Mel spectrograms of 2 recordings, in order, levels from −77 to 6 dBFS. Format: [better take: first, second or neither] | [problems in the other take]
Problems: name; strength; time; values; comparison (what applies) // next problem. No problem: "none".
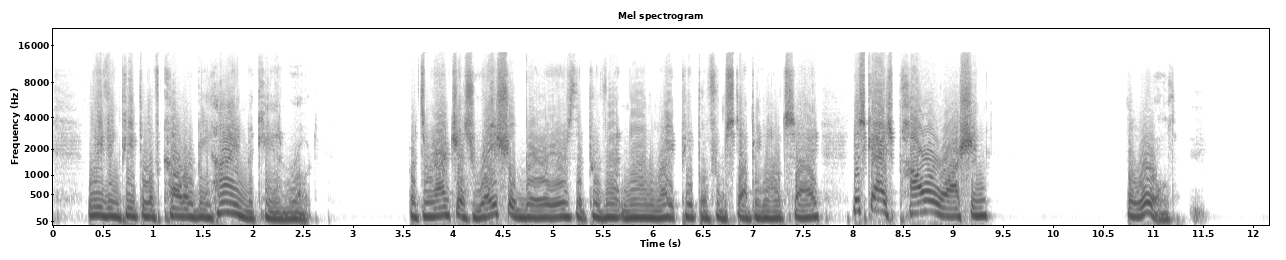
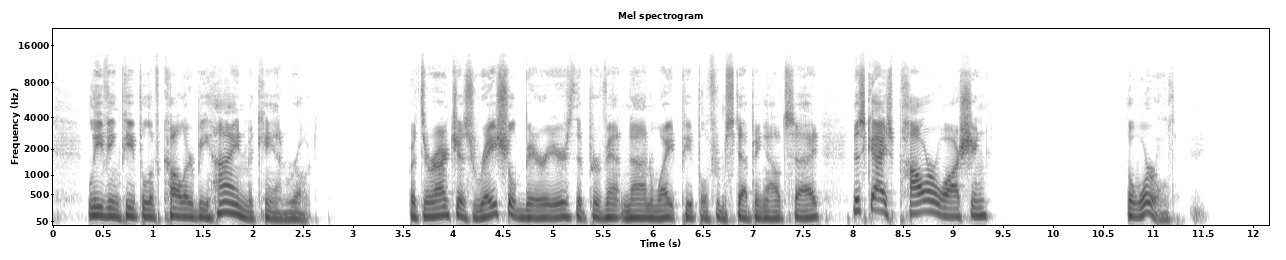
second | distortion; heavy; 30% of the sound clipped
